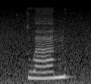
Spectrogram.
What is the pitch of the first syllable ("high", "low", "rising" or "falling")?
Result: rising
